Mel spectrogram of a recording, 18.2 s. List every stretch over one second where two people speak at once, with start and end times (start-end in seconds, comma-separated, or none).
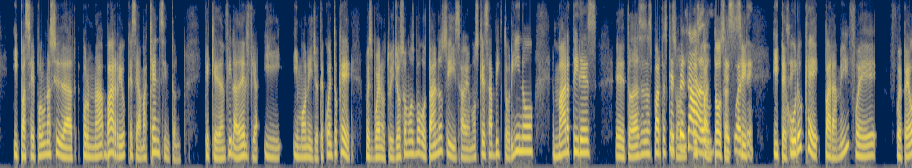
13.4-15.0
